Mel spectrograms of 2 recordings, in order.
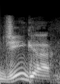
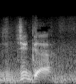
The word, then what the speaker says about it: Jiga: So to Jiga, I know we spell it J-I-G-G-A, which is incorrect. It's a Zulu word, Jiga, means to turn around.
